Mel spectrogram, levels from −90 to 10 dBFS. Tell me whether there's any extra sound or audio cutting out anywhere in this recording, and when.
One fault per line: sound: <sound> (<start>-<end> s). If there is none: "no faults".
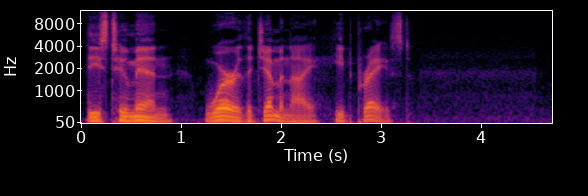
no faults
